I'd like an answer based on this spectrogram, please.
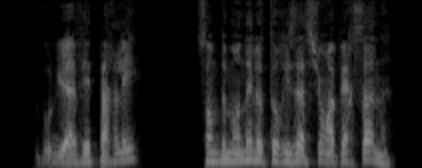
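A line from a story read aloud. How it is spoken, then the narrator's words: Disrespectful exclamation. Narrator (French): Peu encline à respecter la première servante, Dailin s'exclama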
